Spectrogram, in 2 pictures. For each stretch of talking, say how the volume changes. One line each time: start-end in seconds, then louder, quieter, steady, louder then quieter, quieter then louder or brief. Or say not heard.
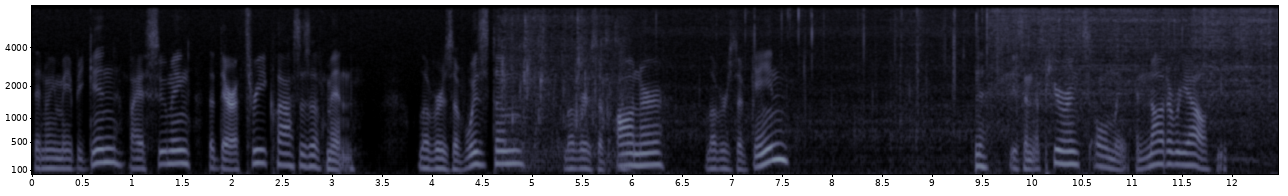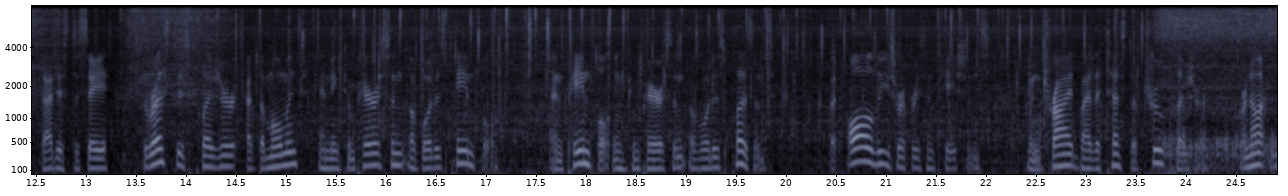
0.0-7.6 steady
9.4-24.8 steady.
